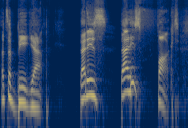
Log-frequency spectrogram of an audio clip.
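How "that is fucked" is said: voice cracking and breaking, much higher. Hearing how big a statistical gap is, reacting with a voice crack. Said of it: "My voice just broke".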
